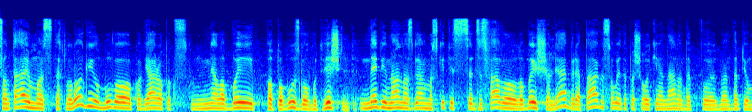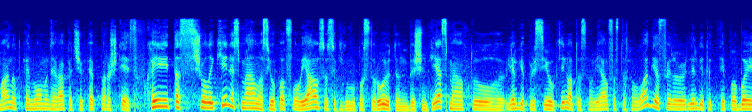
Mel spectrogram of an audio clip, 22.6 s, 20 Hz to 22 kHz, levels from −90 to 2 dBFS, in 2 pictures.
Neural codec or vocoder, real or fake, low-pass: codec, 24 kHz, 0.9 kbps, WavTokenizer, medium speech release version 1; fake; 10.8 kHz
